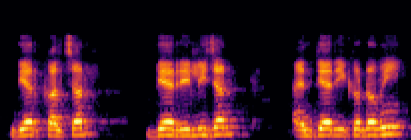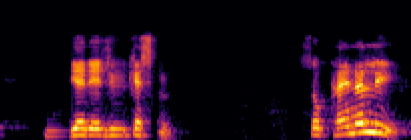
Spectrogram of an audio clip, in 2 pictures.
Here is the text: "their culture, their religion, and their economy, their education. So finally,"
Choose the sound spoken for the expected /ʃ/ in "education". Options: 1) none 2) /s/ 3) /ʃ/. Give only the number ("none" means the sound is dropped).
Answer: 2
